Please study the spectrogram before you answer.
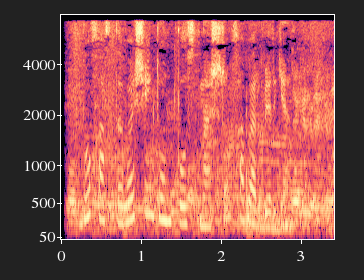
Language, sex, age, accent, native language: Uzbek, female, 18-24, Andijon, Uzbek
